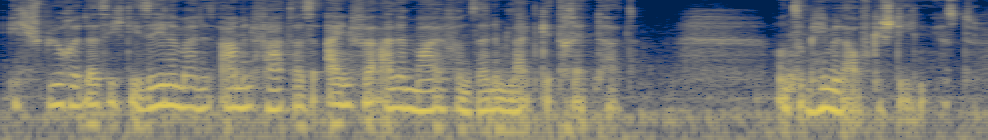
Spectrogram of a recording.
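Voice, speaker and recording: Wary mourning daughter, creaky voice. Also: female voice, on the low side, flat delivery, normal speed, darkish tone, a little hiss or hum. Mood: fearful, insistent. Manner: secretive, often near whispering, then insistent. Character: Sheküre, wary, commanding young widowed daughter in mourning. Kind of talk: German radio play acting.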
